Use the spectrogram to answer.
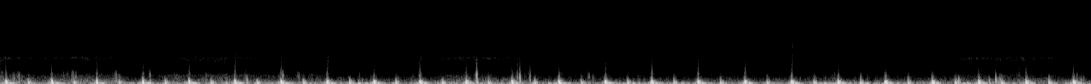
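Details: Heart sounds of a 35-year-old man after heavy alcohol intake, self-recorded by stethoscope a few hours after going to bed, moving from mitral to tricuspid area: steady, regular, fast low thumps at about 120–130/min, faint rubbing.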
